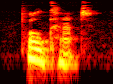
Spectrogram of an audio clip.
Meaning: Any of several long-bodied mammals of the subfamilies Mustelinae and Ictonychinae, both in the weasel family Mustelidae
- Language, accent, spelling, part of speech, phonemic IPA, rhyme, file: English, Southern England, polecat, noun, /ˈpəʊlkæt/, -əʊlkæt, LL-Q1860 (eng)-polecat.wav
